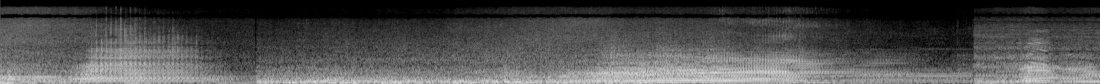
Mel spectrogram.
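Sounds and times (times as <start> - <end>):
tyres hissing on wet road: 0.0 - 11.0
car engine accelerating past: 5.2 - 11.0.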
